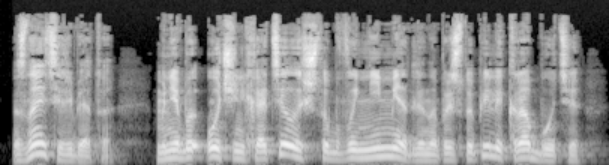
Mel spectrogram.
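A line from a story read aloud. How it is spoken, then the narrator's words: Angry. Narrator (Russian): сердито сказал я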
